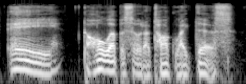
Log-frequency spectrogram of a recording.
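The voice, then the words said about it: Smooth 70s R&B Quiet Storm voice. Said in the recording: “do my Quiet Storm voice ... 70s R&B”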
